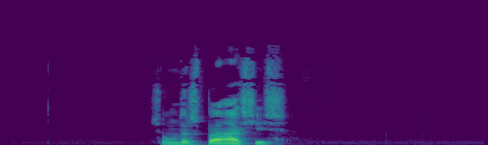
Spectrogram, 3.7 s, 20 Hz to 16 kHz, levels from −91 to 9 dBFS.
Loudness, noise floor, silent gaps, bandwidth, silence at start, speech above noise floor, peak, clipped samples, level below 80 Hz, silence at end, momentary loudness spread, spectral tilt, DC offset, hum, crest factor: -23 LUFS; -85 dBFS; none; 10 kHz; 1.2 s; 63 dB; -4 dBFS; under 0.1%; -66 dBFS; 1.55 s; 18 LU; -6 dB/octave; under 0.1%; none; 24 dB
